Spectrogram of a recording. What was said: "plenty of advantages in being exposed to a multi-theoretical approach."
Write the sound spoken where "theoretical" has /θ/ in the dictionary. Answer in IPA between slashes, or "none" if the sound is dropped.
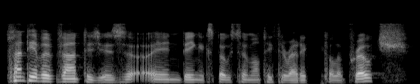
/θ/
